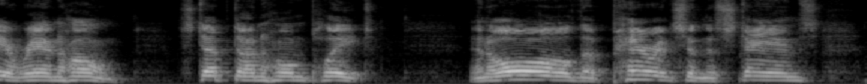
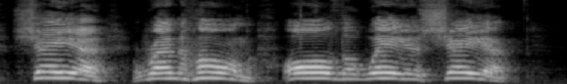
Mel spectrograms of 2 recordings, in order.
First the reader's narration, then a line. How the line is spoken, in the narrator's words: the boys from both teams ran behind him screaming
